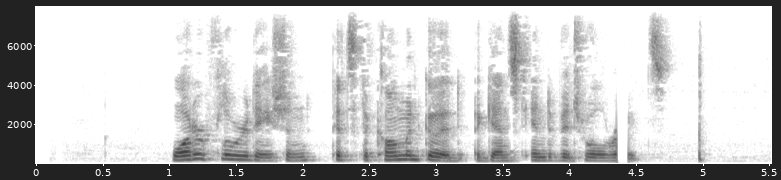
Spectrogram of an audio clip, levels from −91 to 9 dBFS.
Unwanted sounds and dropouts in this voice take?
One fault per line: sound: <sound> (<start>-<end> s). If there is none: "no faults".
sound: dropout (4.3-4.4 s)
